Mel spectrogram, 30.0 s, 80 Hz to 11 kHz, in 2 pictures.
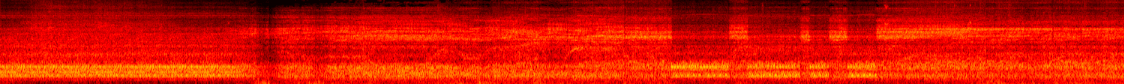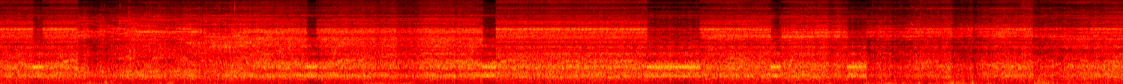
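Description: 1:16 scale Taigen RC tanks running, a steady mechanical whine with scraping and rattling as they drive and climb over dirt. From a few seconds in, gusts of wind rumble on the microphone.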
